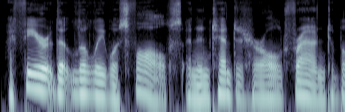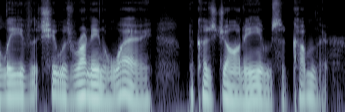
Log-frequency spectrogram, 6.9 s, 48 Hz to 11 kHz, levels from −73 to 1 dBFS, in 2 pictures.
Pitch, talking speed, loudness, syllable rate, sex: 95 Hz, 210 wpm, -20 LUFS, 5.5 syllables/s, male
